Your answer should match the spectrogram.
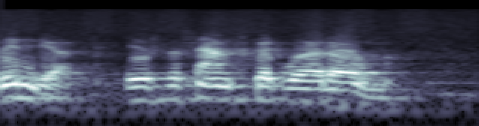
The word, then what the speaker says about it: Om: is the Sanskrit word Om. And Om is spelled out A-U-M, because it takes in Aum, the range of the voice from the back of the throat to the lips.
